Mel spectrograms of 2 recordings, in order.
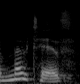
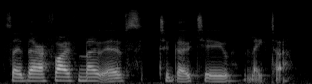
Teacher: We're not going to go motive because we're using it in informal speech. So we're more likely to use the glottal T, which sounds like we're dropping the T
